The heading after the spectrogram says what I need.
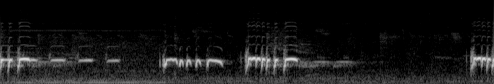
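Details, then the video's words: Local zebra dove calling to rivals as a lure bird: a sequence of mellow rolling coos, each phrase opening with rapid stuttered notes, repeated about every one and a half seconds and ending in a drawn-out note. "Perkutut lokal gacor RAJA PIKAT memanggil lawan sekali dengar bikin semua perkutut nyaut"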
